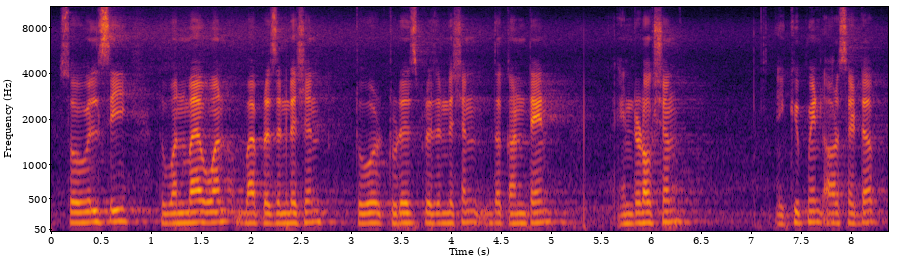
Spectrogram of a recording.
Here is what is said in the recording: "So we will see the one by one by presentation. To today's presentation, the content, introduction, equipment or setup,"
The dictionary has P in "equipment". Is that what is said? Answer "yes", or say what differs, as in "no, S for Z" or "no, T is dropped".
yes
